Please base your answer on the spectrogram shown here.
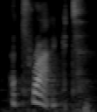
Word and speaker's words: attract: The last word of today's lesson is attract. Attract. Attract. The stress is on T sound, actually on the second syllable.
